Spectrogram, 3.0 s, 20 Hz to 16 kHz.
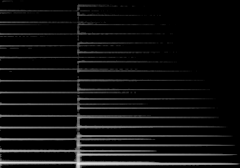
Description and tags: A simple and short 2-tone chime.
microphone, ring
